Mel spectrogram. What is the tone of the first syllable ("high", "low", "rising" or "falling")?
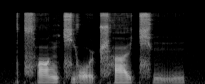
high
